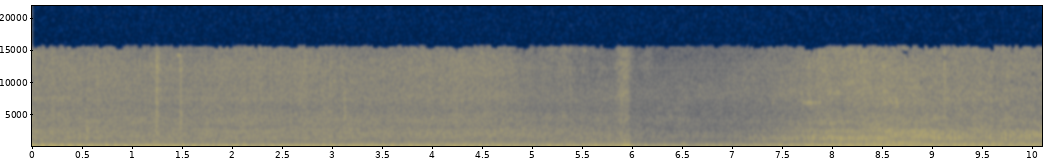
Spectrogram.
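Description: Road traffic at a junction: motorcycles and cars running and pulling away, a steady low rumble that is loudest in the first half, with another vehicle drawing closer near the end.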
